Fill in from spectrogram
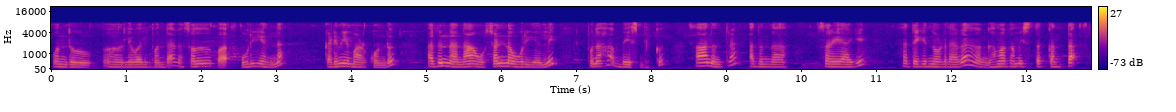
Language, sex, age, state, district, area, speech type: Kannada, female, 60+, Karnataka, Koppal, rural, spontaneous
